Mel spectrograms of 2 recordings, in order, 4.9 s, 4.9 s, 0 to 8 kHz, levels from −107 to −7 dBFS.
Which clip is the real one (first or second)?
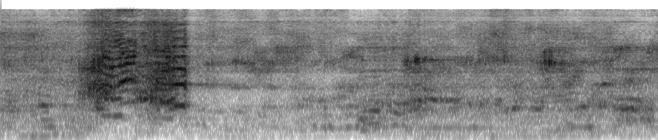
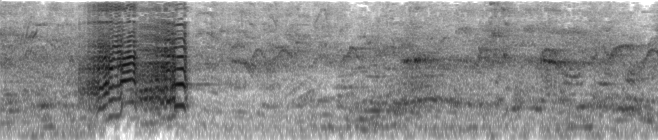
second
